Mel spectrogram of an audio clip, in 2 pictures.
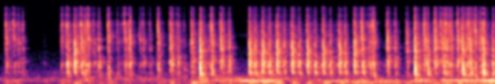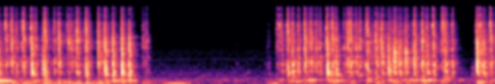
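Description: A black plastic mechanical keyboard with backlit keycaps is typed on fast by fingertips, producing dense bursts of sharp, bright clicky key taps with a low thock underneath. The taps come in rapid runs broken by short pauses and one longer silence near the middle.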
